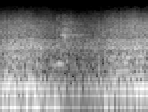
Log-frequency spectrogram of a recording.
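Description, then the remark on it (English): A car engine roars loudly, holding a steady rumbling drone that dips briefly in the middle before surging back up, as if revving in place; the gas pedal is pushed down but the car does not move. “Dad, I'm pushing the gas down. It ain't moving. I don't know. Sounds like the transmission.”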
